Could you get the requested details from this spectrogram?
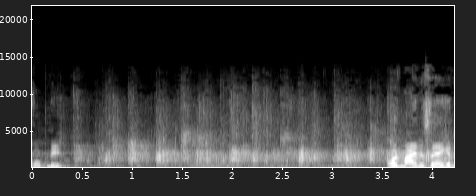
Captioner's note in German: Beifall CDU und BÜNDNIS 90/DIE GRÜNEN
